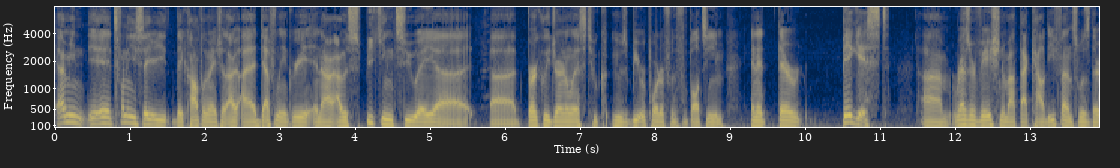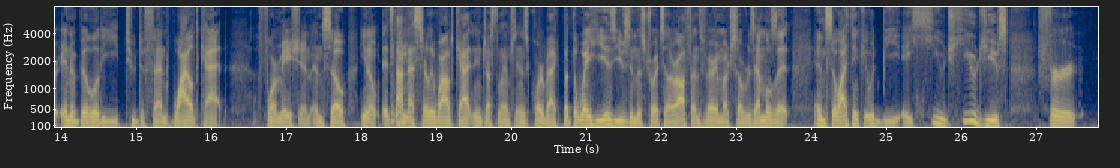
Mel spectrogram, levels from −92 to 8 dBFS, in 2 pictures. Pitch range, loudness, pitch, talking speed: 95-110 Hz, -18 LUFS, 105 Hz, 200 wpm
